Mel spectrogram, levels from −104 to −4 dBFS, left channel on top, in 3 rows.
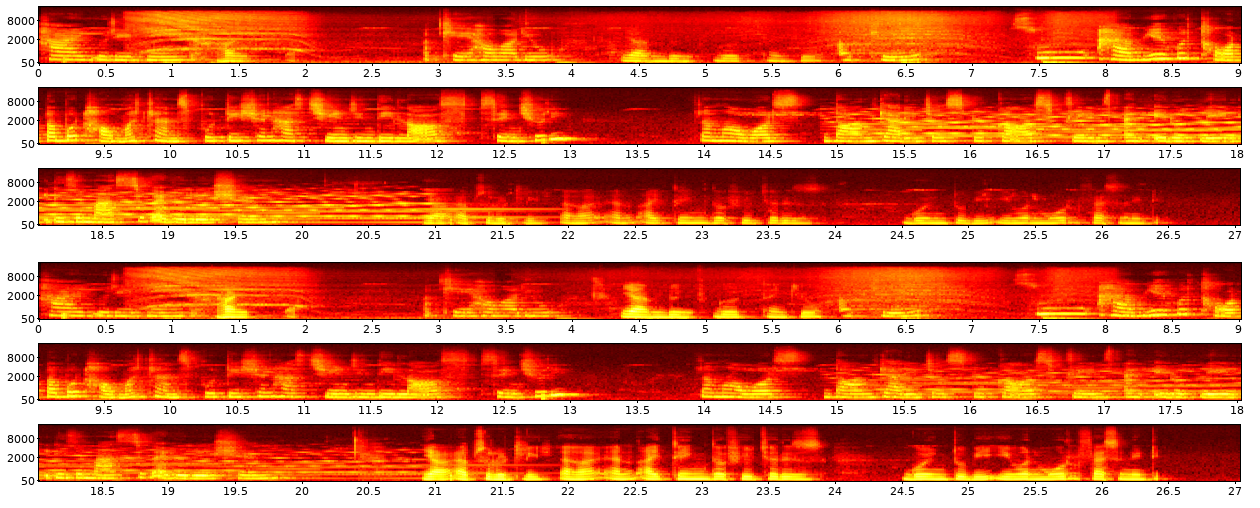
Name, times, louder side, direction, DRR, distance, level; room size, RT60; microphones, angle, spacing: voice 1, 0.0-1.4 2.9-4.0 6.0-6.8 7.3-13.1 14.0-19.9, left 1 dB, 80° left, 1.3 m, -27 dB
sound 1, 0.6-3.6 4.2-8.1, left 3 dB, 20° left, 1.0 m, -35 dB
voice 2, 4.4-5.9 20.4-20.6 20.9-23.9 24.5-26.4, right 8 dB, 75° right, 0.3 m, -25 dB
sound 2, 14.9-21.9, left 9 dB, 45° left, 0.4 m, -33 dB
10.5 x 7.4 x 2.7 m
head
